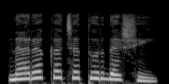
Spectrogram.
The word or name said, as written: ನರಕಚತುರ್ದಶಿ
